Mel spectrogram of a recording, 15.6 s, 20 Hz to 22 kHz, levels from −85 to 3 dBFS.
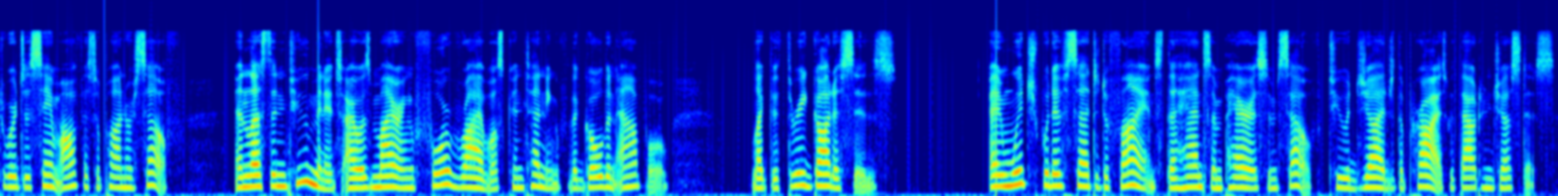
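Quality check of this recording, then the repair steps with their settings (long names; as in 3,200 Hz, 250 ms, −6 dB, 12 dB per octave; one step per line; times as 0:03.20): surface crackle 27 per second −37 dBFS
0:01.05: click −16 dBFS
0:03.19: click −11 dBFS
0:09.97: click −9 dBFS
0:13.85: drop-out 4.4 ms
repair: click removal
repair the gap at 0:13.85, 4.4 ms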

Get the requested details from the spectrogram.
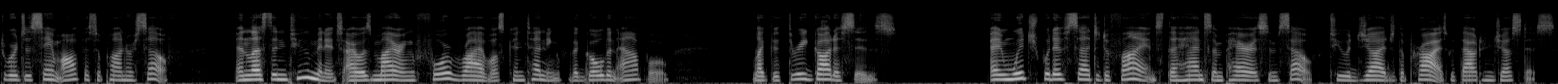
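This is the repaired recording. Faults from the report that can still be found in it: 0:01.05: click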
